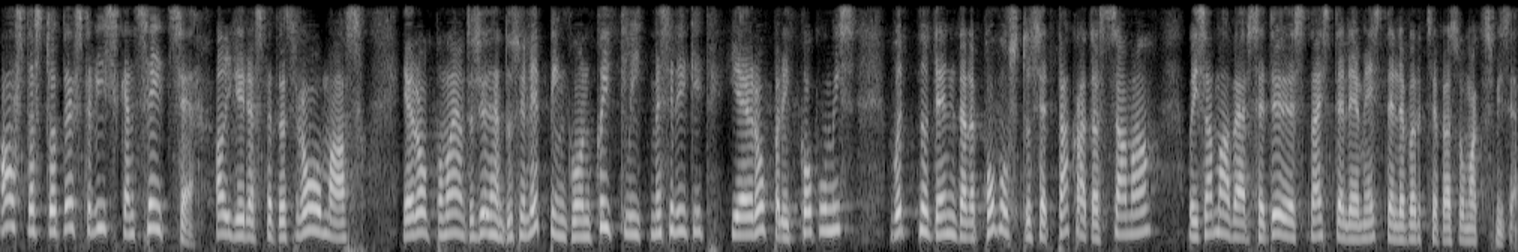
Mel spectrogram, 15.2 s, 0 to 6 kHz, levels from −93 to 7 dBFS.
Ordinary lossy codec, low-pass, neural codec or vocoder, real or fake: none; 5.4 kHz; codec, 16 kHz, 1.1 kbps, Voila-Tokenizer; fake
